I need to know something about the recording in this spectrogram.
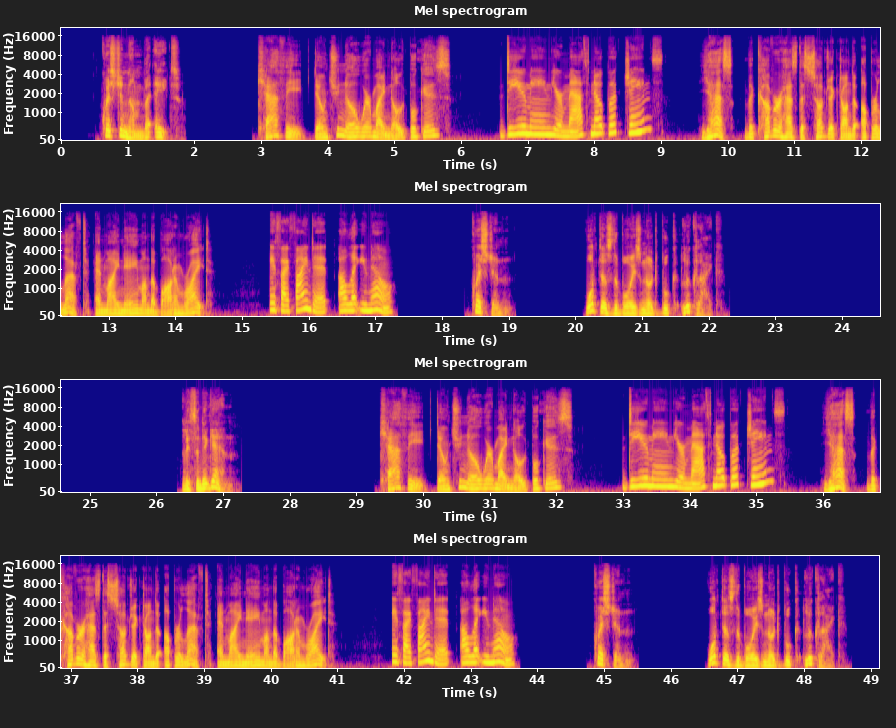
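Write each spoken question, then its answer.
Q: Question. What does the boy's notebook look like?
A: A math notebook with the subject on the upper left of the cover and his name on the bottom right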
